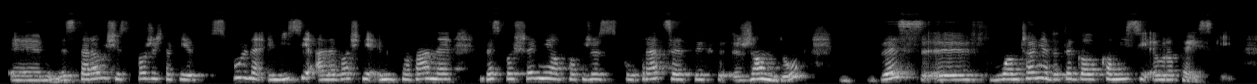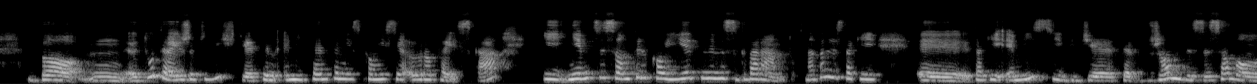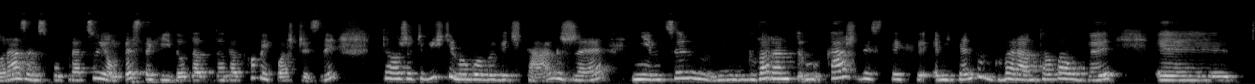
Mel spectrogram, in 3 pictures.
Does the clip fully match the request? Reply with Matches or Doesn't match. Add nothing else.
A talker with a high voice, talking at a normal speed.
Doesn't match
